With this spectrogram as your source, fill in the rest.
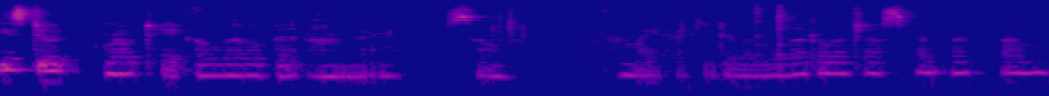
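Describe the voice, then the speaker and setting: A woman's fairly low, somewhat breathy voice, dark and mellow in tone, with ordinary pitch variation and a moderate pace. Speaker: crafting video creator, former machinist. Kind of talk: casual build commentary. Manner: relaxed, calm.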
